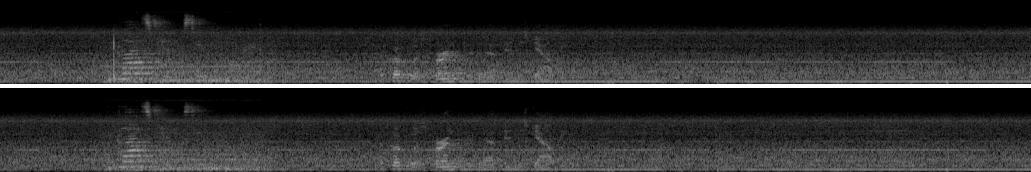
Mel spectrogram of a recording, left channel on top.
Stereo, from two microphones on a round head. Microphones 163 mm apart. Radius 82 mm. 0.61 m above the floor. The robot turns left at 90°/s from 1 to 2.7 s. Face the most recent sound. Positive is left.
turn(degrees=-40)  # may be behind; listen again after turning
